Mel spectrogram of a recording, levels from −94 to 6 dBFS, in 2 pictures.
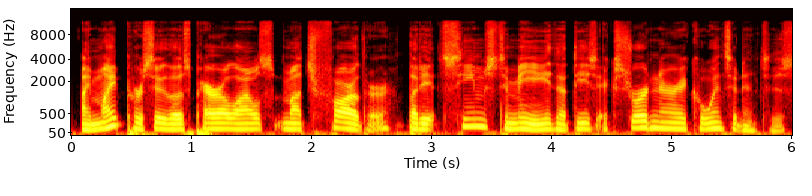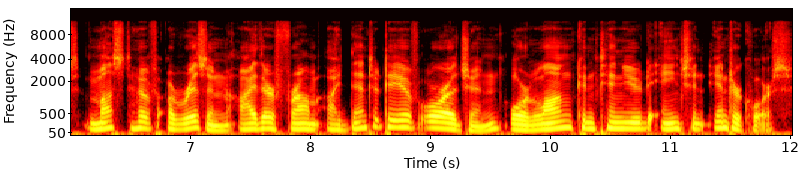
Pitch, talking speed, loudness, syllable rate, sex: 125 Hz, 145 wpm, -17 LUFS, 5.0 syllables/s, male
